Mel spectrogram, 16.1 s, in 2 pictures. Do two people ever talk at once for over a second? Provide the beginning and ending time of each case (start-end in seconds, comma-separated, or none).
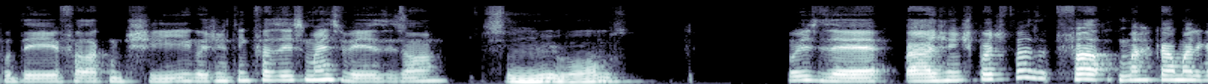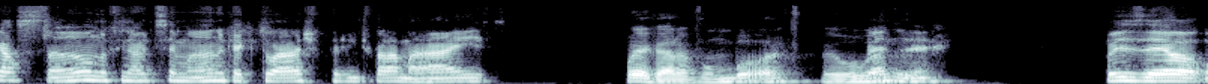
none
